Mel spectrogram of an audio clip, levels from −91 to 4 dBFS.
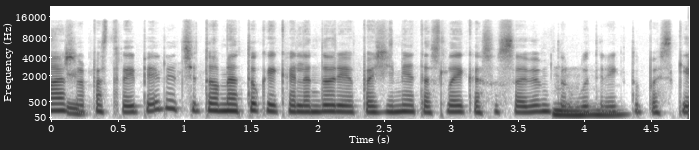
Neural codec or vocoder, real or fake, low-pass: autoencoder, 48 kHz, 128 numbers a frame, DAC-VAE, trained on Japanese speech; fake; 14.4 kHz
